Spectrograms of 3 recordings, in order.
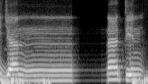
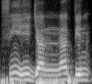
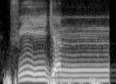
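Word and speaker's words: في جنّاتٍ: harokat contohnya nih V jannatin jannatin didengungkan Jadi tidak boleh bacanya fijanatin cepet fijanatin salah itu kalau dia diatas huruf nun maka harus didengungkan fijanatin jannatin begitu tapi kalau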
